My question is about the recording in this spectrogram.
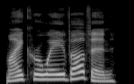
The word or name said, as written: microwave oven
